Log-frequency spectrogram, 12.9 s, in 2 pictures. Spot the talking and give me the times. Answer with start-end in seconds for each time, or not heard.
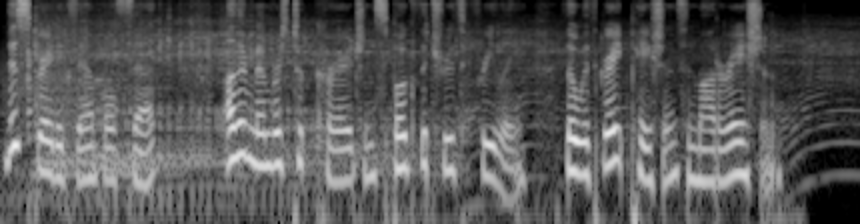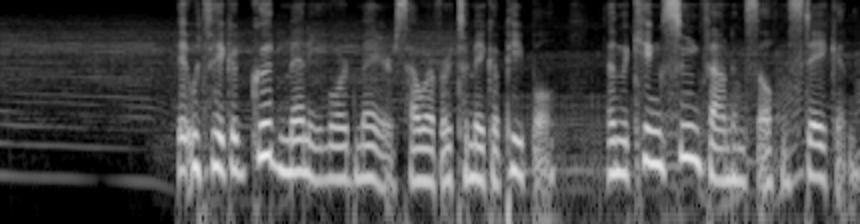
0.0-6.0, 7.8-12.8.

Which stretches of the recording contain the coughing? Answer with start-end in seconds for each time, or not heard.
not heard.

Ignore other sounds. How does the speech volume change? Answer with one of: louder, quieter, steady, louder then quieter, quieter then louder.
steady.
